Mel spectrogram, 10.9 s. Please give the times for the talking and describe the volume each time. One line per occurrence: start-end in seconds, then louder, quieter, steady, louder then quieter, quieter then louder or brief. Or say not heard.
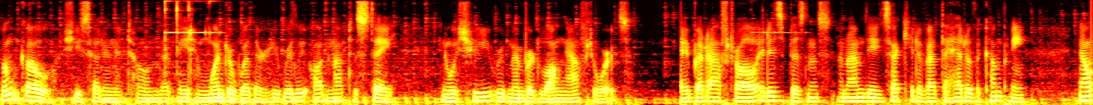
0.0-10.9 steady.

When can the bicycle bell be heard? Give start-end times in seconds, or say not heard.
1.6-2.2, 7.5-8.0.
